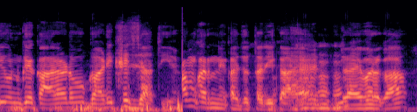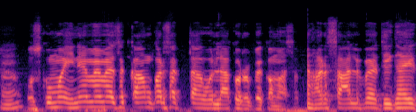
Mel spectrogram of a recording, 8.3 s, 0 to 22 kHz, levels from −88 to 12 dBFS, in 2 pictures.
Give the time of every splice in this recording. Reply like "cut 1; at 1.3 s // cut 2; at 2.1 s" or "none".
cut 1; at 1.8 s // cut 2; at 7.3 s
